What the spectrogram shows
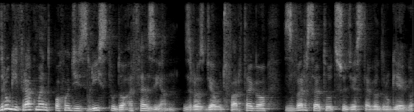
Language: Polish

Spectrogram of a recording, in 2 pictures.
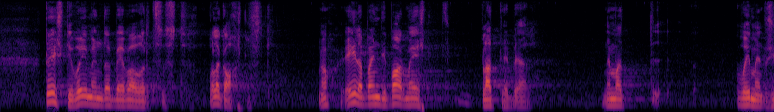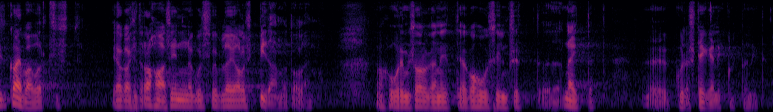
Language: Estonian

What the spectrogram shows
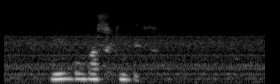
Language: Japanese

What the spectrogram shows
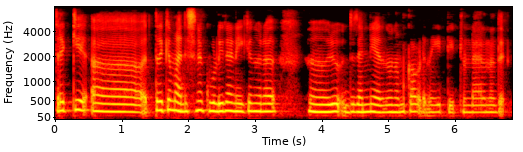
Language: Malayalam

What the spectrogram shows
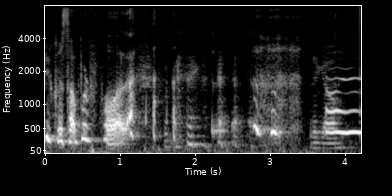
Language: Portuguese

